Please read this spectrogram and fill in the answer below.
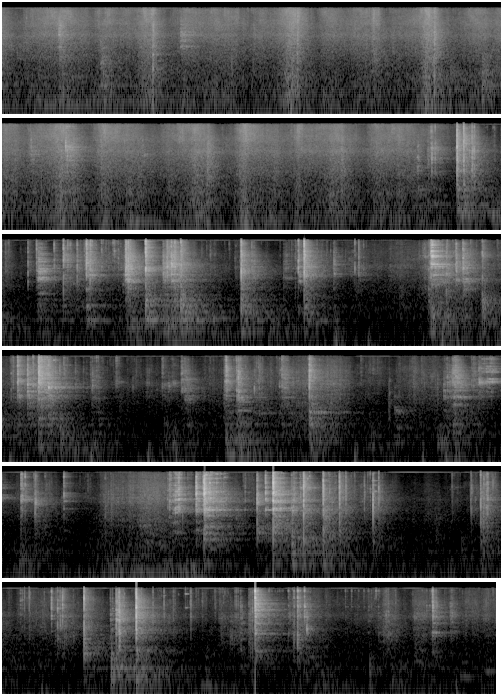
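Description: Broken mirror tiles and glass shards clinking and crunching under high-heeled sandals as someone walks over them. The first ten seconds or so are a dense patter of small clinks; after that come sharper, separate clinks and crunches in clusters.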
